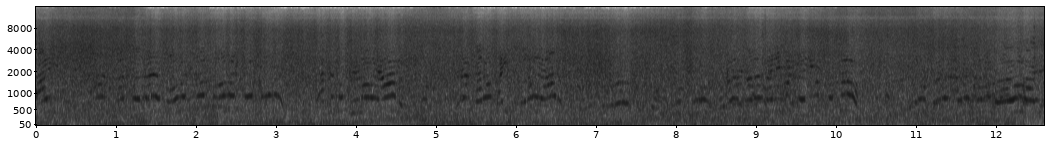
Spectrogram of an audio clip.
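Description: Rushing whitewater of a river rapid, loud and steady, churning around an inflatable raft, with wind buffeting the microphone.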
